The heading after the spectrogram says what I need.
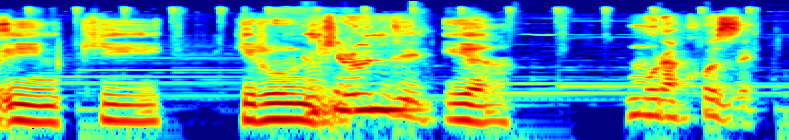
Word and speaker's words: Murakoze: Murakoze. Murakoze.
